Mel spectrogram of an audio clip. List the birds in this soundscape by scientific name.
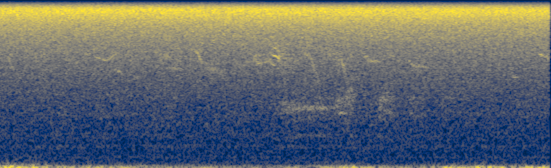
Alauda arvensis, Pternistis erckelii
